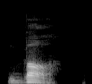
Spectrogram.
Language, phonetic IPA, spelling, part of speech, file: Polish, [bɔ], bo, conjunction / particle, Pl-bo.ogg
